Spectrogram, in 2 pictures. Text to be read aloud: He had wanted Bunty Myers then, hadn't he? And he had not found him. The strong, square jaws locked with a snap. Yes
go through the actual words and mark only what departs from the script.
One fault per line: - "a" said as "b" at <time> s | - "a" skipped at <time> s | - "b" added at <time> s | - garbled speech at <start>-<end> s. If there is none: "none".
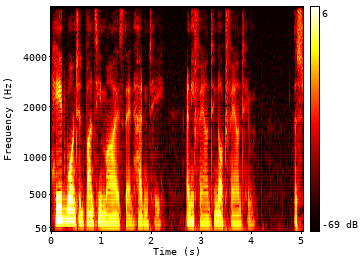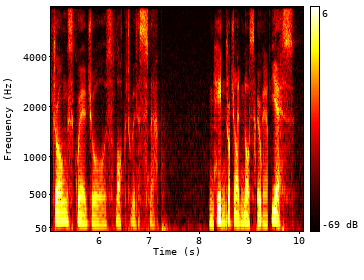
- "had" said as "found" at 2.9 s
- garbled speech at 8.2-9.4 s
